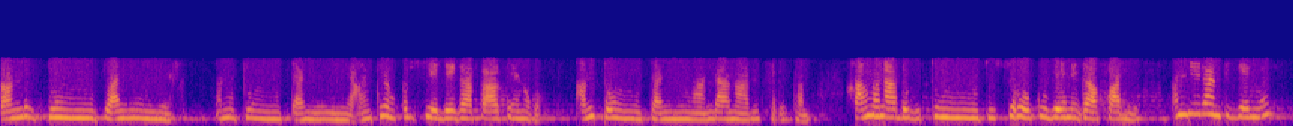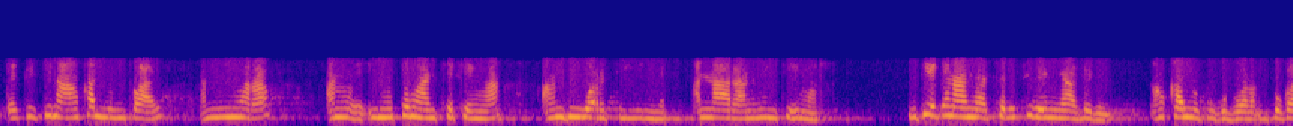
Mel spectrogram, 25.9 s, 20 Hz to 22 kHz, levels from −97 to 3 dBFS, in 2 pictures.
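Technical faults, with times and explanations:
Throughout, tandem speech coding: what sounds like four speech coders in a row each re-code the last one's damage, leaving rough, warbly, muffled speech with nothing above 3.8 kHz.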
